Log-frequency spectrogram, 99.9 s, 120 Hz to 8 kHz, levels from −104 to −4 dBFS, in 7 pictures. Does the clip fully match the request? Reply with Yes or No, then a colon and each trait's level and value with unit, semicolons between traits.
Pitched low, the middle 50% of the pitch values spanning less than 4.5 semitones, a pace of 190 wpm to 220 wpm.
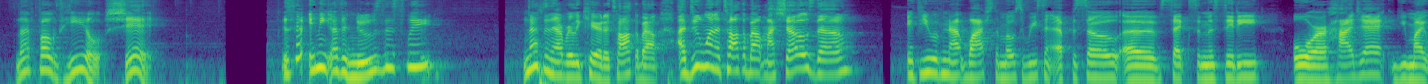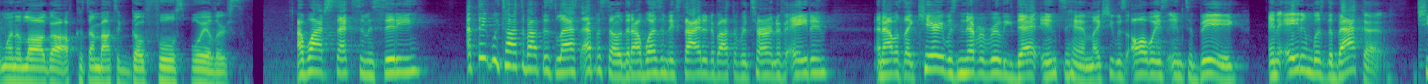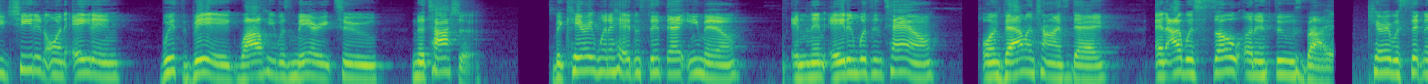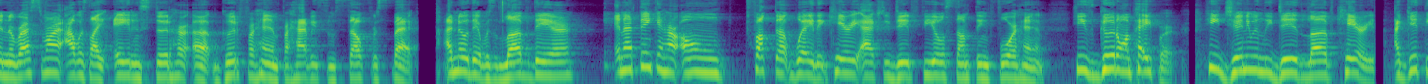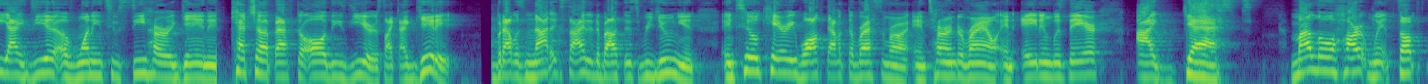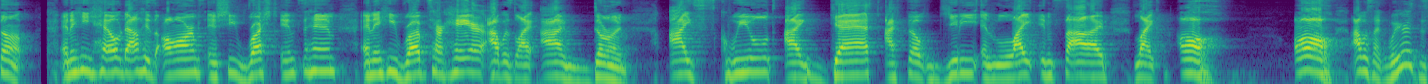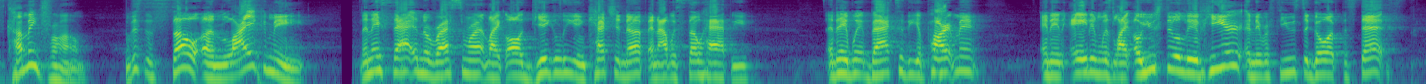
No: medium, 185 Hz; average, 3.7 semitones; average, 200 wpm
